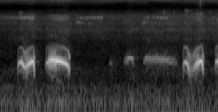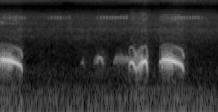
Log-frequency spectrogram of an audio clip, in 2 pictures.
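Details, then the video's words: Spotted dove cooing: three phrases, each of a brief wavering double note and a louder slurred coo, separated by soft flat humming notes, steady hoarse tone throughout and a quiet setting. "เสียงนกเขาใหญ่ สด | suara tekukur"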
